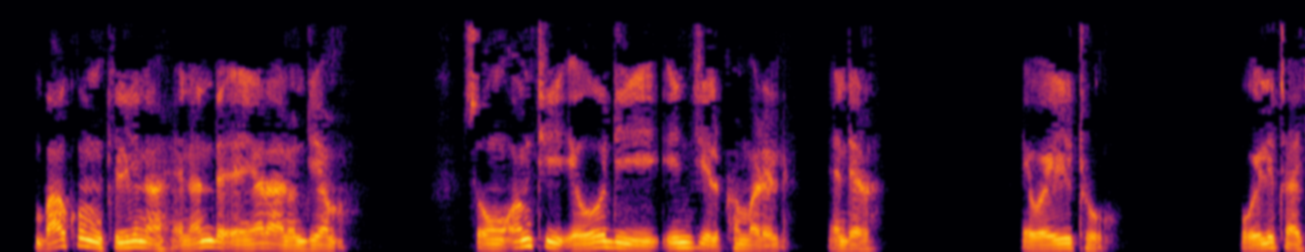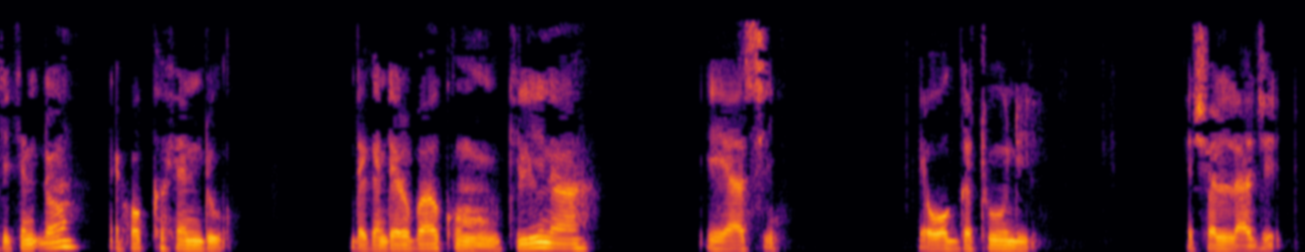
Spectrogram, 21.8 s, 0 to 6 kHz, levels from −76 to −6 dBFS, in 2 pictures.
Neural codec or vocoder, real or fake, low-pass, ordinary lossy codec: none; real; 5.4 kHz; MP3, 24 kbps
